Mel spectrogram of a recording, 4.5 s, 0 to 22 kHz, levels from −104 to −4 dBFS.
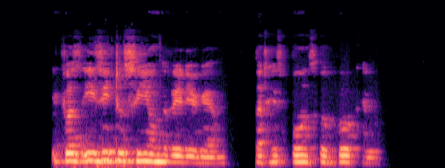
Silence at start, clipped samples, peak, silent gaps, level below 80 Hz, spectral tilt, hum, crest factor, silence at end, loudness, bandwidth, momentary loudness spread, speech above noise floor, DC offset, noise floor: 0.5 s; under 0.1%; -6 dBFS; 2.45-2.50 s; -54 dBFS; -6.5 dB/octave; none; 14 dB; 0.7 s; -20 LUFS; 7.8 kHz; 17 LU; over 70 dB; under 0.1%; under -90 dBFS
